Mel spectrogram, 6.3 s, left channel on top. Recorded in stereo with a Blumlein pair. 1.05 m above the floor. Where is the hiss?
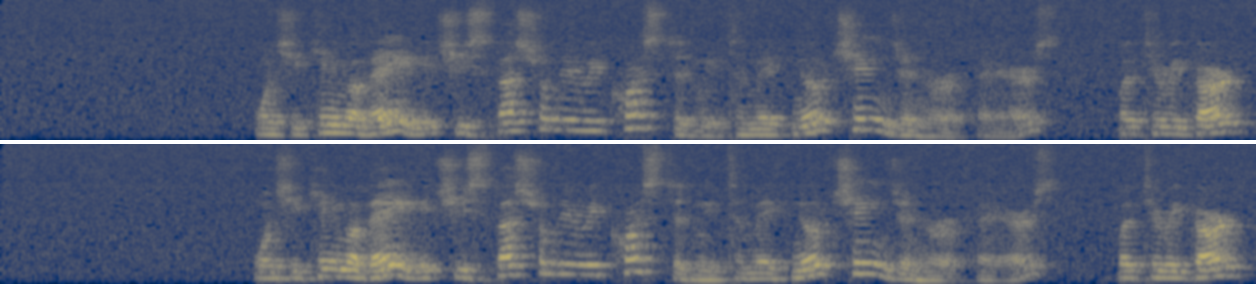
No hiss in this recording.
